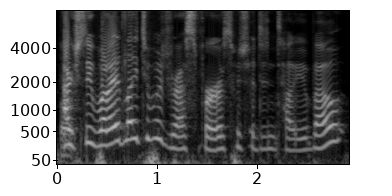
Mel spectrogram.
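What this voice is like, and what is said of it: Slightly raspy, partly lost voice. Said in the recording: “anyone that's listening can still hear that my voice is a little raspy ... I caught my friend's laryngitis ... I still have a bit of a lost voice”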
